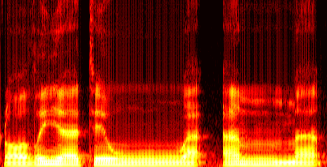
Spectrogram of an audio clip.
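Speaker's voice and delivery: راضیت و اما chanted slowly, nasal glide into و; tanween merged into waw. Shown as a demonstration. Teacher showing the continued reading, slow chant merging into و. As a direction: carry راضیت into a held و without stopping.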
